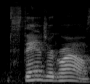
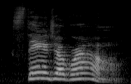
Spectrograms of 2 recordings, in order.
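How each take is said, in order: First: Said in the usual way. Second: Each word dragged out slow and higher, pressing hard on your; drawn out, higher and louder coaching push; slow emphatic urging. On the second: Real, not acted. Urging the cast member to hold firm, slow and emphatic. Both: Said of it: "you have to get away from that".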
